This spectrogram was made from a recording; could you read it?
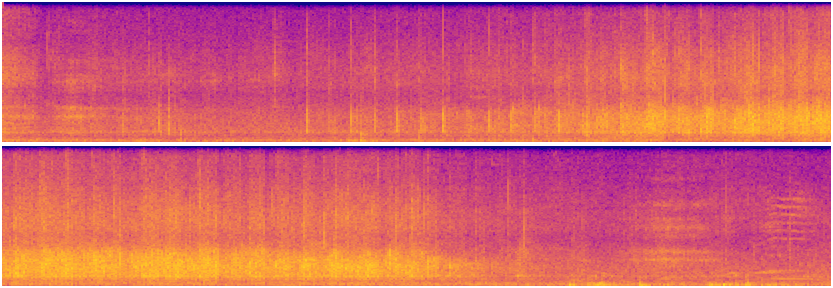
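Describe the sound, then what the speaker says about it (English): At a college commencement ceremony, rhythmic clapping builds into a loud, sustained roar of audience applause and cheering that fades after several seconds, with voices and scattered claps continuing underneath. "we welcome you celebrating your graduate with cheers and applause"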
